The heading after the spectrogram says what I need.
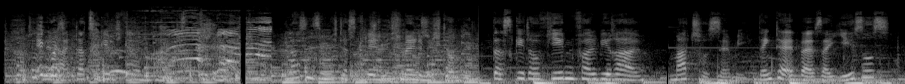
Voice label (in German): PR Frau; WeCrashed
